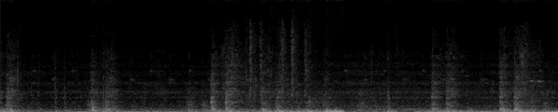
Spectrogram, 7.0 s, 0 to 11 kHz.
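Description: Shinano Railway SR1 series train running, heard from inside the driver's cab: a steady low rumble with irregular clacks of the wheels over rail joints and points, a quick run of them about three seconds in.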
